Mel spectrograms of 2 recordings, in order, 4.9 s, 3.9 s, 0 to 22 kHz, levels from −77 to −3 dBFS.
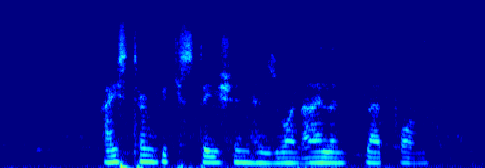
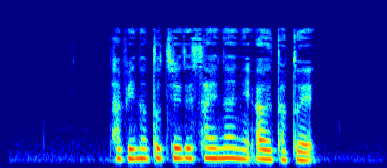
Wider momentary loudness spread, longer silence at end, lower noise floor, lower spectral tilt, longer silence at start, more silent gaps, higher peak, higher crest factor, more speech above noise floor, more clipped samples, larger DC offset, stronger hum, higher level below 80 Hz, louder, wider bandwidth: first, 12 LU vs 8 LU; second, 0 s vs 0.75 s; first, -71 dBFS vs -65 dBFS; second, -4 dB/octave vs -5.5 dB/octave; second, 0.05 s vs 1.15 s; neither; second, -26 dBFS vs -8 dBFS; first, 22 dB vs 16 dB; second, 24 dB vs 44 dB; neither; neither; neither; first, -60 dBFS vs -72 dBFS; second, -47 LUFS vs -22 LUFS; first, 16.5 kHz vs 11.5 kHz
